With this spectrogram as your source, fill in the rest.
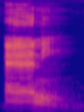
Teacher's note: اب اینی میں اے کو اونچی آواز سے پڑھیں گے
